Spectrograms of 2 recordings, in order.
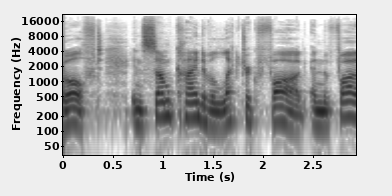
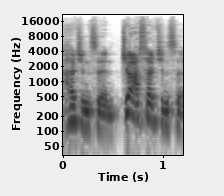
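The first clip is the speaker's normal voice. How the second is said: put-on fast, quickly blurted delivery. Retelling a quick word association to another speaker: imitating saying it fast. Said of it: "You said that so fast".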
